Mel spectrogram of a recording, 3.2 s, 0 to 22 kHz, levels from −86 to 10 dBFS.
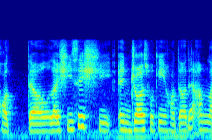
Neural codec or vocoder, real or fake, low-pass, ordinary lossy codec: none; real; none; none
